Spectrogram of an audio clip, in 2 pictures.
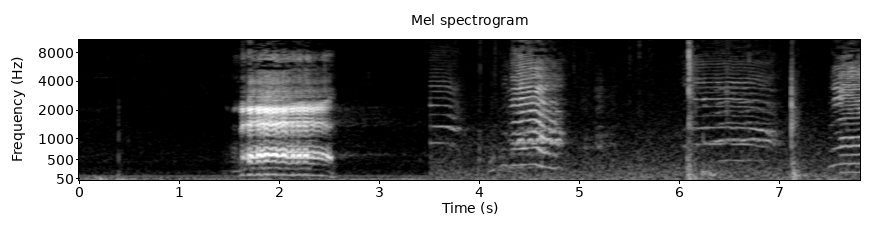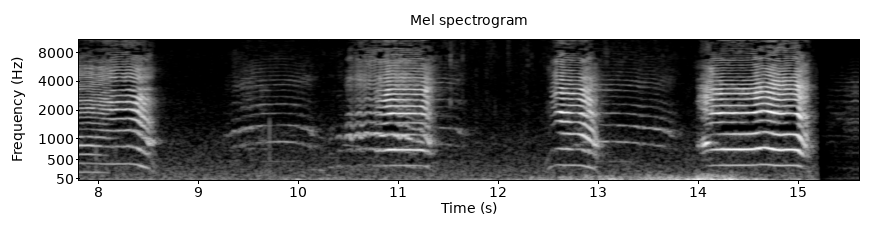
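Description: A sheep bleats once, loudly. Then a young goat bleats over and over, about eight short, wavering bleats in a row, the last one the longest.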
